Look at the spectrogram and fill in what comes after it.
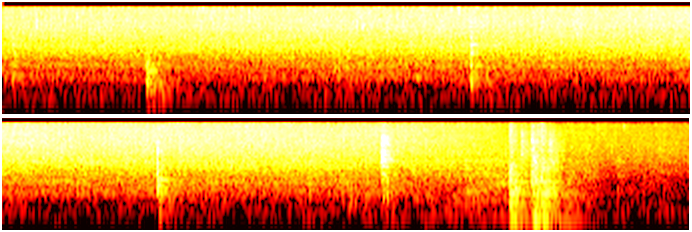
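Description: Fried rice with vegetables sizzling in a hot pot as it is stirred, with a few light clicks of a slotted spoon against the pot. Two louder knocks come near the end, and then the sizzling grows faint.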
